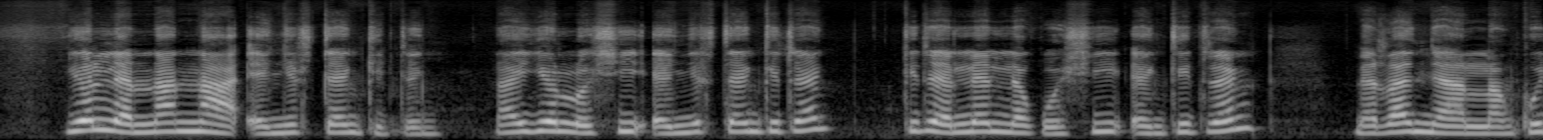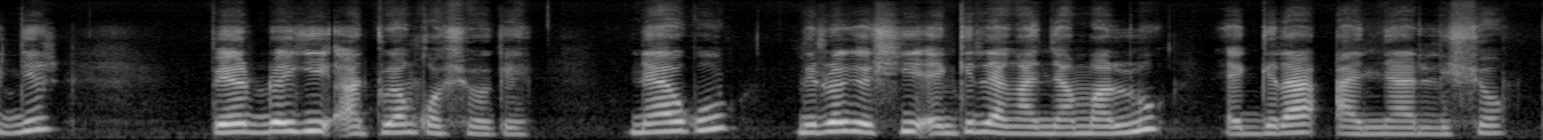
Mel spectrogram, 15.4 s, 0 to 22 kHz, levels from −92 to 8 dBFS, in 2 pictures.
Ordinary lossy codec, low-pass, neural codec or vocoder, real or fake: none; none; codec, 44.1 kHz, 7.8 kbps, Pupu-Codec; fake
